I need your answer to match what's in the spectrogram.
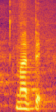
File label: "lookat", Nukuoro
